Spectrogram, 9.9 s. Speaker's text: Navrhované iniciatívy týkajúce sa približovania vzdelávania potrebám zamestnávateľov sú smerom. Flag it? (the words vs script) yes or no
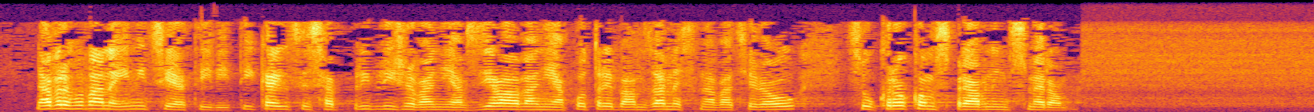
yes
